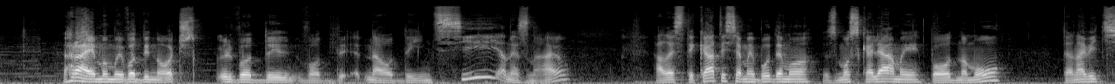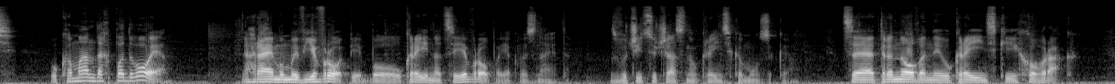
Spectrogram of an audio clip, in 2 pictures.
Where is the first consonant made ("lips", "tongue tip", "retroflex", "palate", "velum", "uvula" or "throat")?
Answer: throat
